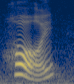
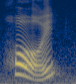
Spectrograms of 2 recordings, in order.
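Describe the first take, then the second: Both takes have the same delivery.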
